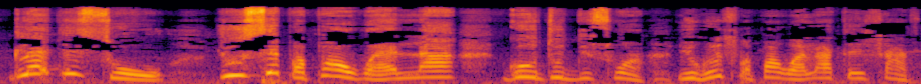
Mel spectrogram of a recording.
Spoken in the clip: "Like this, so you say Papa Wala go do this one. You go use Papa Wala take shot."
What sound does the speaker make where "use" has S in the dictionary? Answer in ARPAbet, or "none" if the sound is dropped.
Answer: none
